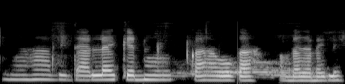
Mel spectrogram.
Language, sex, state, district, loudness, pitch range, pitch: Hindi, female, Bihar, Muzaffarpur, -17 LUFS, 190-215 Hz, 210 Hz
